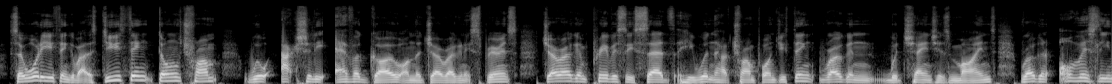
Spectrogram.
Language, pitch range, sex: English, 85-115 Hz, male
